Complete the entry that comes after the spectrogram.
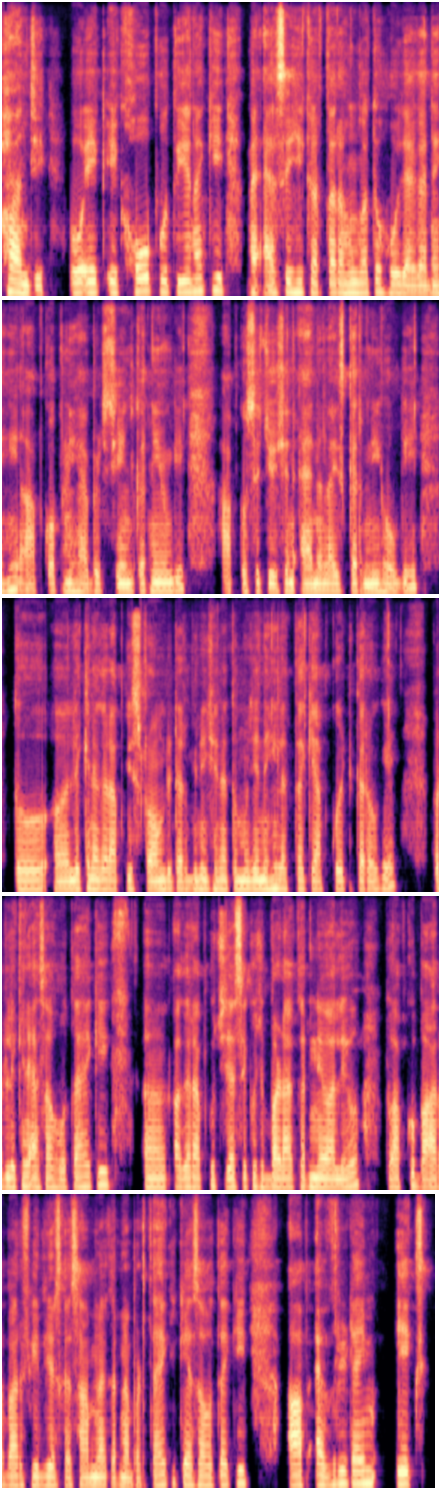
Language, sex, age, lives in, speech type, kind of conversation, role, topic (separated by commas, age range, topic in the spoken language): Hindi, male, 25-29, India, conversation, podcast, guest, Failure ke baad tum khud ko kaise sambhalte ho aur dobara kaise khade hote ho?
